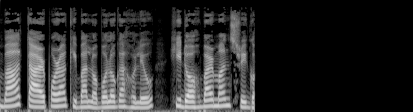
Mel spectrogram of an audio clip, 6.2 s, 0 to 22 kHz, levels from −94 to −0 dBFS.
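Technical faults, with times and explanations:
3.81 s to the end, audio dropout to silence: right after "হলেও সি দহবাৰ মান" the speech stops abruptly mid-flow and the last 2.4 s are dead digital silence, with no room tone or background hiss at all. That total absence of noise points to silence being written rather than a natural pause. The likely cause is that the input was lost, through a disconnected device, a failed link or a mute, while recording carried on.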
